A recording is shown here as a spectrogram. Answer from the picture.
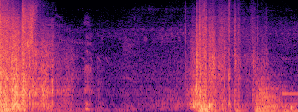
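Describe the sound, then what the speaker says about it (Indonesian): Gunshots in a survival film, where a mother shoots her own son Daniel on a mysterious island: loud sharp bursts at the start, a quiet stretch, then another loud blast with a lingering ringing tail. "ternyata ibunya sendiri yang sudah menembak Daniel"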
